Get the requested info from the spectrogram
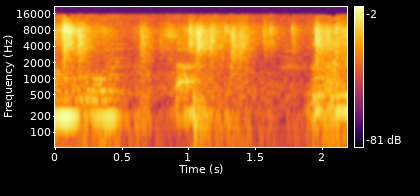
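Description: A person's voice: a drawn-out vocal sound held on one pitch, ending about half a second in, then quieter sounds.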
